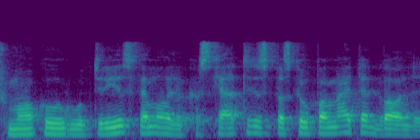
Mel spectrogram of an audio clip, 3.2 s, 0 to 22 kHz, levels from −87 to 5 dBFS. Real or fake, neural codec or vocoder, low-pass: fake; codec, 16 kHz in and 24 kHz out, 0.6 kbps, FocalCodec, streaming, 2048 codes; 7.2 kHz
